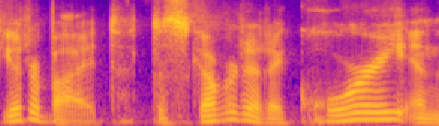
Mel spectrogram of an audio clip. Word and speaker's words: Ytterbite: I don't know how to pronounce it, but Ytterbite? You pronounced it correctly. It's Ytterbite, discovered at a quarry in the village of Ytterby, Sweden.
